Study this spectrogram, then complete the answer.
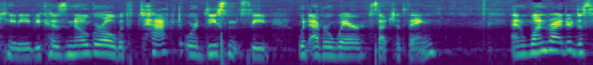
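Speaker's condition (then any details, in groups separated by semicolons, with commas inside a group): No condition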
